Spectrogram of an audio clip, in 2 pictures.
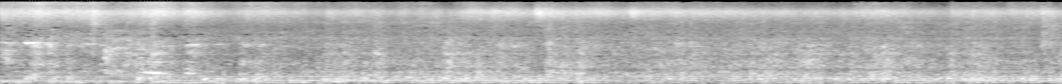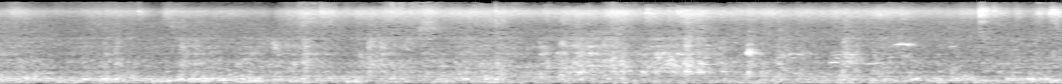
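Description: Interior of an electric commuter train running along the line: steady rumble of the wheels on the rails under a constant low hum.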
